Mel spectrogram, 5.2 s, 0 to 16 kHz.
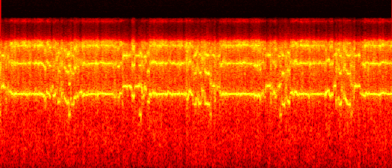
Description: Emergency Alert System (SAME) tones, heard as harsh buzzing bursts. It is heard from 0.7 to 4.7 s.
